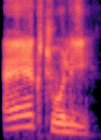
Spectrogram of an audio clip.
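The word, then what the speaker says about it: actually: एक्चुअली।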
